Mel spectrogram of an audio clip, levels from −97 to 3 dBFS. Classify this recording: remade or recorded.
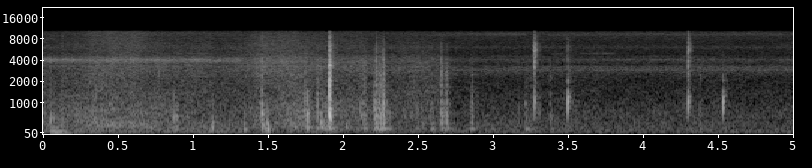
remade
